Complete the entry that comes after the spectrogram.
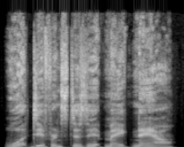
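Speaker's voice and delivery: thick drawl, high and loud; angry drawl. A narrator's reading. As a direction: drag the vowels out in anger. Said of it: "her angry drawl as thick as molasses".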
